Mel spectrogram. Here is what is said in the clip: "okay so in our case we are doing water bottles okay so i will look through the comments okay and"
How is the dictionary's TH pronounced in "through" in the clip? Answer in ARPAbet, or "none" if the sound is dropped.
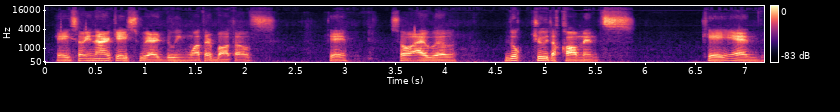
T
